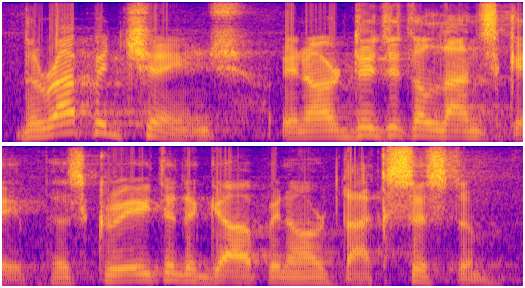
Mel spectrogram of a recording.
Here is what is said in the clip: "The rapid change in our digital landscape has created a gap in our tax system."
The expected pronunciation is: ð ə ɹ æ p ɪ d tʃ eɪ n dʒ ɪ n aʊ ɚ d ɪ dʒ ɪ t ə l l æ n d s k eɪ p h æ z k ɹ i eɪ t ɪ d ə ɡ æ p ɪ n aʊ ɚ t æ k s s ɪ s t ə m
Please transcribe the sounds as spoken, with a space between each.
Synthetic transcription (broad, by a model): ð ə ɹ æ p ɪ d tʃ eɪ n dʒ ɪ n aʊ ɚ d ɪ dʒ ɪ t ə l l æ n d s k eɪ p h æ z k ɹ i eɪ t ɪ d ə ɡ æ p ɪ n aʊ ɚ t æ k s s ɪ s t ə m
